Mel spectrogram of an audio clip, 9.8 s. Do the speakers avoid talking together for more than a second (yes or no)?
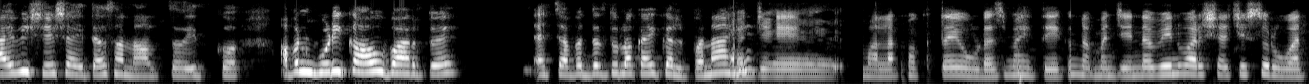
yes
